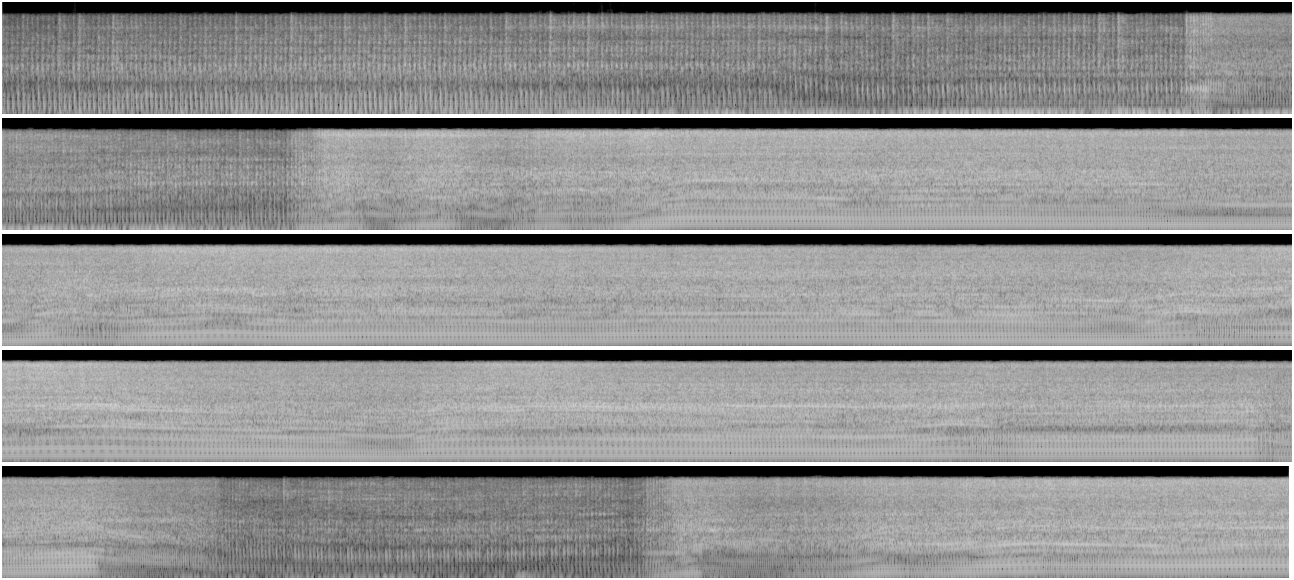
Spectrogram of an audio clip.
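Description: Stihl two-stroke chainsaw cutting maple logs. It sounds rougher and lower for the first few seconds, then runs at high revs with a steady whine whose pitch sags each time the chain bites into the wood. It eases off for a couple of seconds near the end, then revs up again.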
